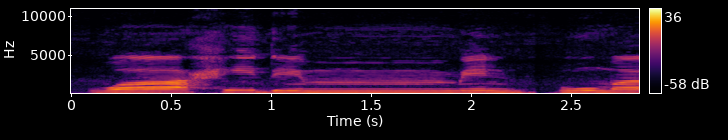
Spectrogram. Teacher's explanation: मीम के ऊपर जब तशदीद आती है तो उसको हमेशा गुन्ना के साथ पढ़ते हैं। जब आप मीम पढ़ेंगे तो आपके दोनों होंठ मिलेंगे और आपकी आवाज़ नाक में जाएगी। गुन्ना की आवाज़ हमेशा नाक में जाती है।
